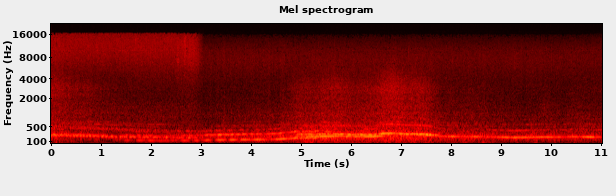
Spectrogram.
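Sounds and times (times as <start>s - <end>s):
wind at a window: 0.0s - 11.0s.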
